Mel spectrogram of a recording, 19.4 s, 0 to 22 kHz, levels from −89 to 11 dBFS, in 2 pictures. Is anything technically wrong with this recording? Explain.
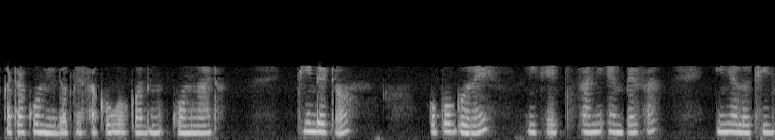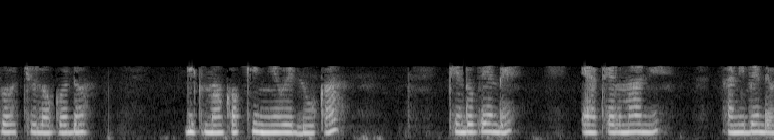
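Yes. AAC compression damage runs throughout the speech. It is likely from an AAC-LC encode squeezed to a rate that fits roughly 12 kbps. Nothing survives above 3.1 kHz, so the audio sounds dull and muffled, with a heavy warbling, smeared texture on sustained sounds and sibilants.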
